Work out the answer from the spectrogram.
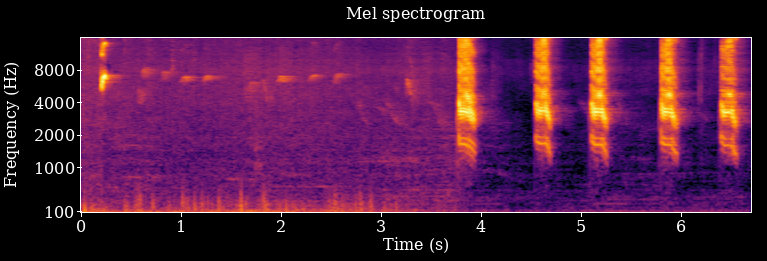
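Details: Long-tailed shrike harsh calls, from a recording meant to spur shrikes into song: after a quiet stretch with faint whistles and low rumbling, five loud grating screeches about every two-thirds of a second.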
